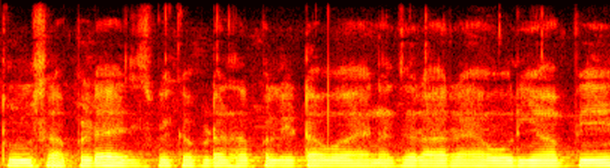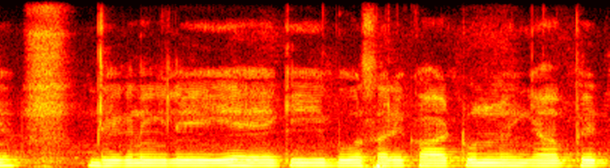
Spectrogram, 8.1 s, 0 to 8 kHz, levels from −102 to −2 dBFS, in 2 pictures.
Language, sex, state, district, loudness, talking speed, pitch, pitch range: Hindi, male, Rajasthan, Bikaner, -13 LUFS, 220 wpm, 135 Hz, 130-135 Hz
